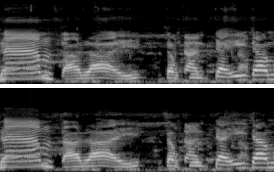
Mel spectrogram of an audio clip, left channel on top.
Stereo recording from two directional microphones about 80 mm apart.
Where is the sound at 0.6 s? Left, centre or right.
Right.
